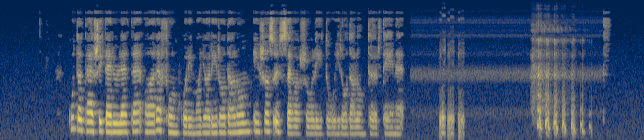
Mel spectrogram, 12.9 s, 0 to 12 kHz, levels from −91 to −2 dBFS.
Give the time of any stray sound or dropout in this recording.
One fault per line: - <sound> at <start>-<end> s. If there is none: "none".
- laugh at 8.8-9.3 s
- laugh at 10.6-11.9 s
